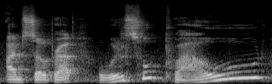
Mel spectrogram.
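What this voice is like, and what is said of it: Long, drawn-out imitated accent. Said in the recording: “doing my grandma's accent ... it's a really long and drawn out”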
